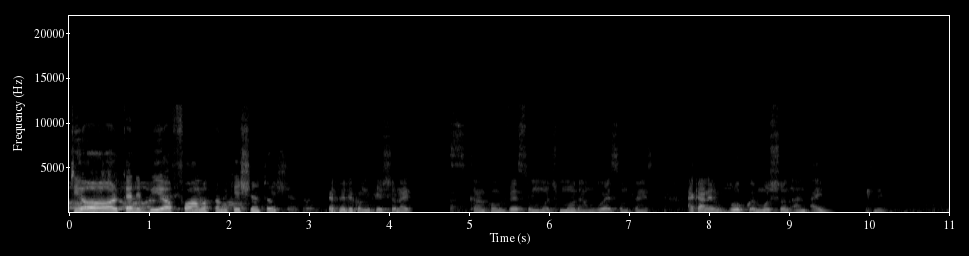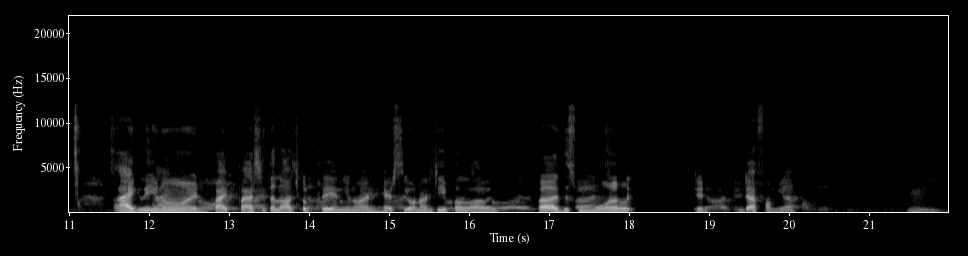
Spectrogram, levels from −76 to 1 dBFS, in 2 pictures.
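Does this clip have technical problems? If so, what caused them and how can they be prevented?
Yes. Echo with no canceller runs through the whole clip. Each phrase returns roughly half a second later, about 15 dB quieter and thin. The far end's loudspeaker feeds its microphone, and nothing subtracts it. Enabling acoustic echo cancellation, or using headphones, prevents this.

There are three long gaps, at 4.25 to 4.77 s, 9.43 to 9.96 s and 17.98 to 18.87 s. Each begins with a short fading buzz of continued sound, then falls silent, and audio resumes with that stretch missing. The likely cause is a long network dropout. A more stable connection prevents it.

Short concealed packet loss occurs at 17.80 to 17.87 s and 17.93 to 17.98 s, just before the third gap. About 40 ms is lost each time. The receiver fills the holes with synthesised continuation, heard as brief smears. Reducing network jitter and packet loss prevents it.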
